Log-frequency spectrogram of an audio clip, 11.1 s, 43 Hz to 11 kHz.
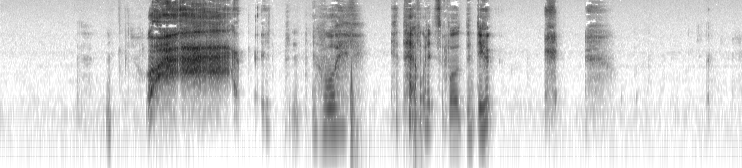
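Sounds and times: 
dog screaming wail: 2.2 - 3.6
speech: 4.8 - 5.3, 6.1 - 7.5.

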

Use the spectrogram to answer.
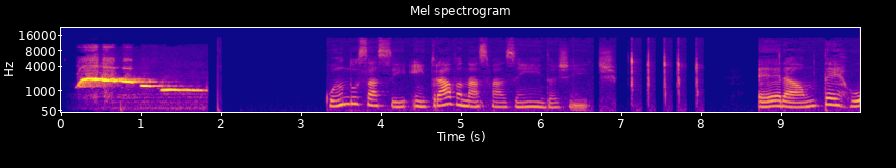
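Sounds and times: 
eerie whistle sliding downward in pitch: 0.2 - 1.8
speech: 3.4 - 7.0, 8.7 - 9.9.

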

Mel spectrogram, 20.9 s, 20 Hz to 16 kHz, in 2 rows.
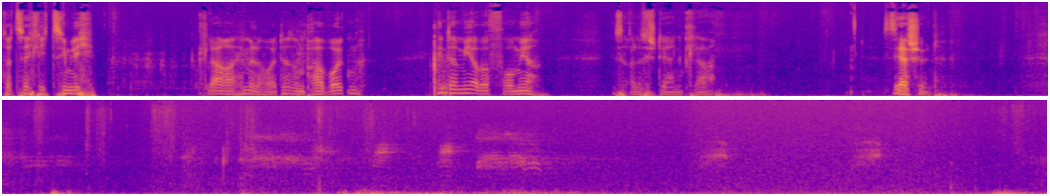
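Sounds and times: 
speech: 0.0 - 1.2, 2.0 - 3.7, 4.3 - 5.5, 6.1 - 7.3, 8.8 - 9.5
ducks quacking by a lake at night in a conifer forest: 12.4 - 16.0, 17.4 - 17.8, 19.0 - 19.4
ambient hiss: 13.7 - 20.9.

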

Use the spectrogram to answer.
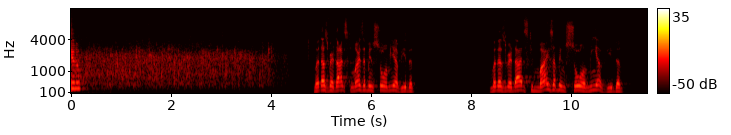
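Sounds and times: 
congregation applauding: 0.0 - 4.5
speech: 4.8 - 7.0, 8.4 - 11.2.

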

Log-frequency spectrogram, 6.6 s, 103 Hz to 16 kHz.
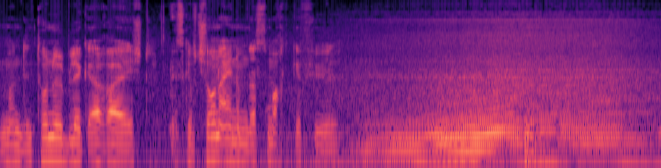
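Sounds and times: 
speech: 0.0 - 3.8
car engine revving with loud modified exhaust: 3.0 - 6.5.

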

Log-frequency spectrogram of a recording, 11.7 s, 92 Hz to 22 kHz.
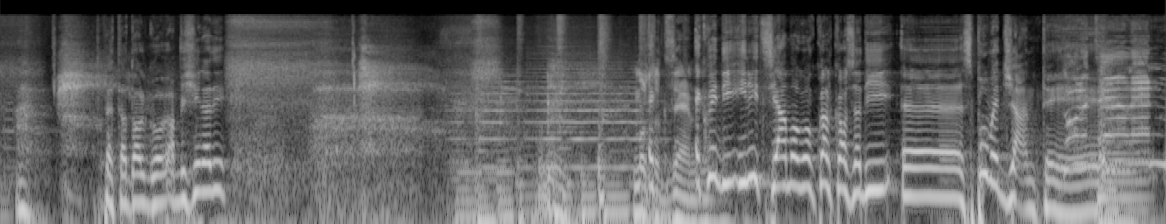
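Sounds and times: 
deep breathing into the microphone: 0.0 - 1.1, 2.2 - 5.3
speech: 1.0 - 2.6, 6.4 - 11.3.

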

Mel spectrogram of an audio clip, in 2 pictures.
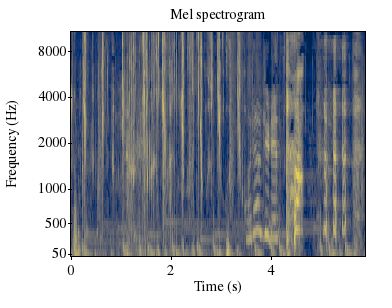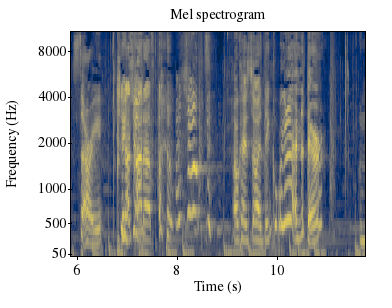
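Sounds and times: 
person chewing food with crunchy bites and smacking: 0.0 - 3.6, 11.0 - 11.7
speech: 3.8 - 8.2, 9.1 - 11.0.

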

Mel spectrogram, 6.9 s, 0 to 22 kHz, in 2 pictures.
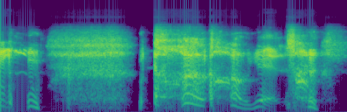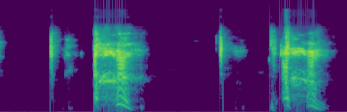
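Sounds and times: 
speech: 0.0 - 1.0, 2.5 - 3.4, 4.4 - 4.9
person coughing harshly after smoking weed: 0.0 - 5.0, 6.2 - 6.9
sharp intake of breath: 0.5 - 1.4.

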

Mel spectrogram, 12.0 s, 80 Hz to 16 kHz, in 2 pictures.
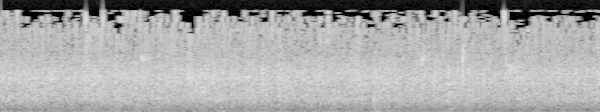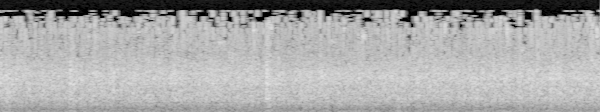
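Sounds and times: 
heavy rain: 0.0 - 11.9.

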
